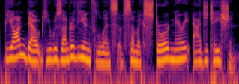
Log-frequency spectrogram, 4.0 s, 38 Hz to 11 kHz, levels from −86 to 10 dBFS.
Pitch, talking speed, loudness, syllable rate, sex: 195 Hz, 165 wpm, -18 LUFS, 5.5 syllables/s, female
